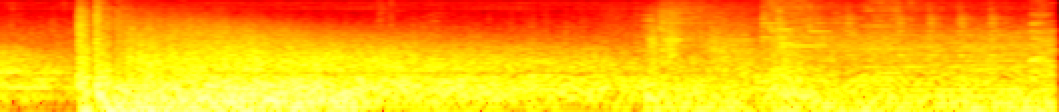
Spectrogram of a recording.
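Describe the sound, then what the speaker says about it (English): A battleship in World of Warships fires a full broadside: a sharp, loud salvo of heavy guns near the start, followed by a long rumbling boom that slowly decays, with smaller bursts and impacts trailing later. "Let's get ready for a good broadside."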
